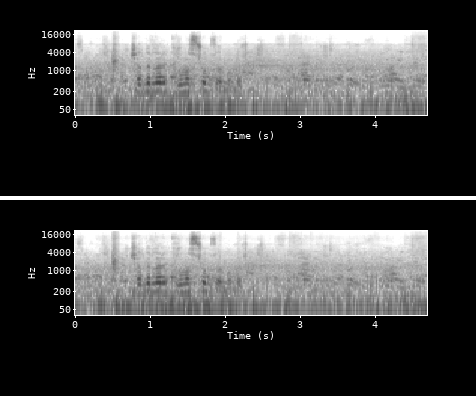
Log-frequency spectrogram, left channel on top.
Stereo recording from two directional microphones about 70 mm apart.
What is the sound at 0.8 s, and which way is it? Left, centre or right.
Speech, centre.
